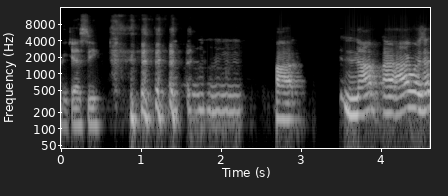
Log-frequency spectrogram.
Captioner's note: laughs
